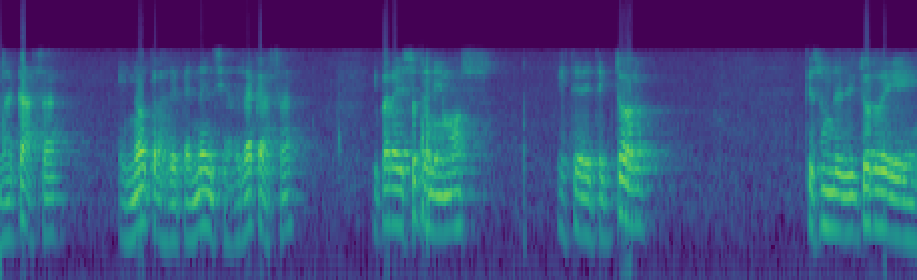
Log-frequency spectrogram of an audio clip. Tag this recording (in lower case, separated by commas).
speech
